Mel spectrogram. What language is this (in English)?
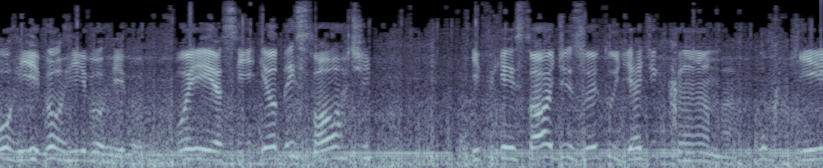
Portuguese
